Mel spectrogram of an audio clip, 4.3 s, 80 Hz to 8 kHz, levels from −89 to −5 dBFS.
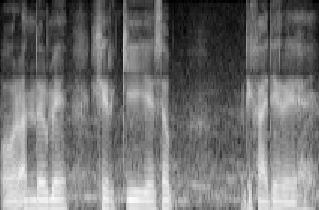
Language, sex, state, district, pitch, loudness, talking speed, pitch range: Hindi, male, Arunachal Pradesh, Papum Pare, 115 Hz, -14 LUFS, 140 wpm, 110-120 Hz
